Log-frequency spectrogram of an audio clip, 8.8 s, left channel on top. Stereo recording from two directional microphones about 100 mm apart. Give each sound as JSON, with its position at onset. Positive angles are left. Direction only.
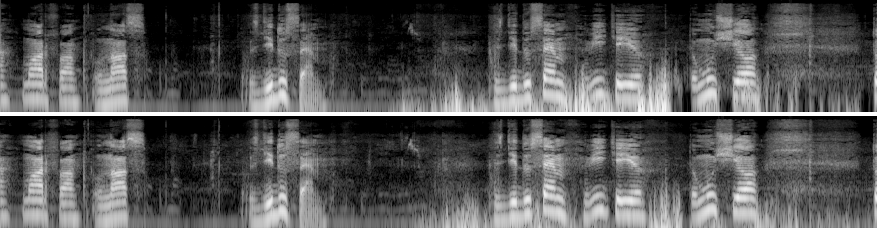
{"t": 0.0, "sound": "speech", "side_deg": 50}
{"t": 0.3, "sound": "speech", "side_deg": 30}
{"t": 2.5, "sound": "speech", "side_deg": 65}
{"t": 3.0, "sound": "speech", "side_deg": 50}
{"t": 4.9, "sound": "speech", "side_deg": 40}
{"t": 8.3, "sound": "a sound", "side_deg": 30}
